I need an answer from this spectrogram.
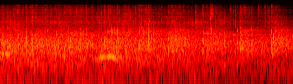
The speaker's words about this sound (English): I'm the only one talking, and it would help me if you raise a hand, clap, shout a little bit, and let me know that you're still alive.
